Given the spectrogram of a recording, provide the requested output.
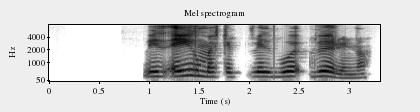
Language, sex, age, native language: Icelandic, female, 8, Icelandic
